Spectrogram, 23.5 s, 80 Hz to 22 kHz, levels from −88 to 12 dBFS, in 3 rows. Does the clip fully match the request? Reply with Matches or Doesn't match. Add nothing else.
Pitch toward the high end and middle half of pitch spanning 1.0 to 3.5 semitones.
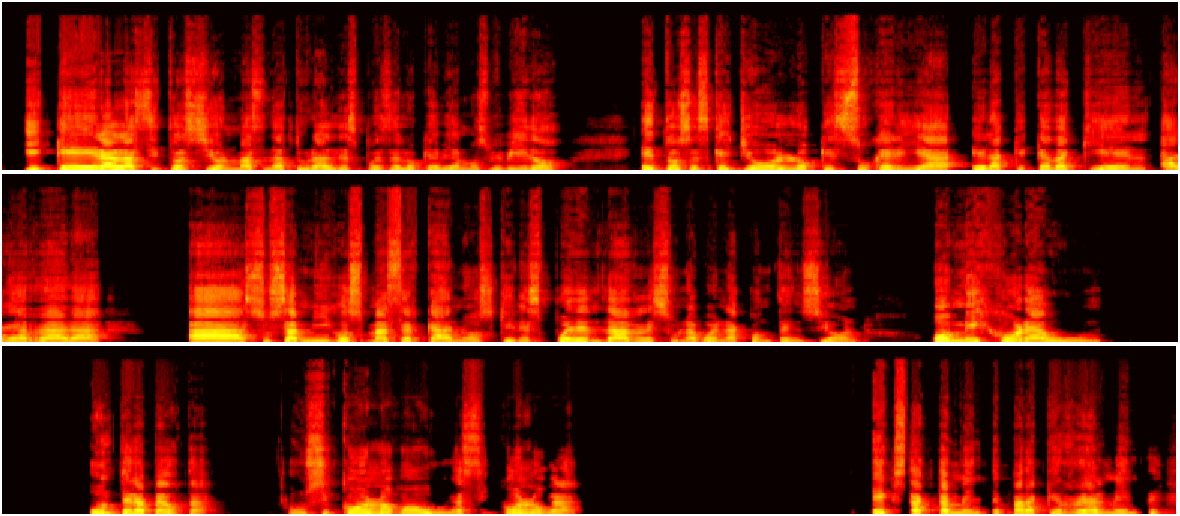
Doesn't match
